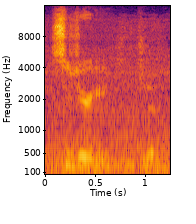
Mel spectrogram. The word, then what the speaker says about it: Tsujiri: the freshest types of CA HOA matcha tees suii sui it's a the tea is silent um but uh yeah the matcha and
